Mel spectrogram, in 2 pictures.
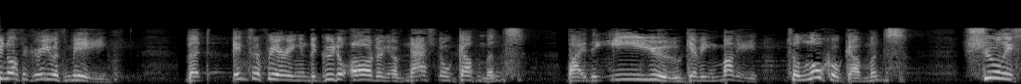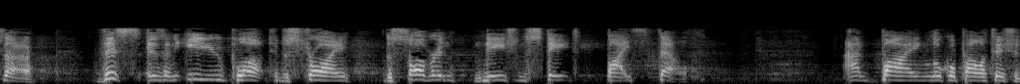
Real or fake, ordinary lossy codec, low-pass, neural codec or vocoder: fake; none; 5.4 kHz; vocoder, 24 kHz, 100 mel bands, Vocos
